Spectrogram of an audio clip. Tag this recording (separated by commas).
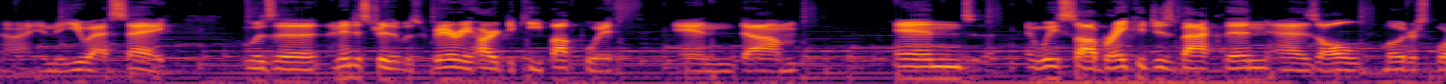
Speech, Music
